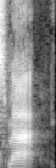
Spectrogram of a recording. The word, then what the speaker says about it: Smaht: But at the end of War Room, they had this competition called Wicked Smart. Wicked Smat. You don't pronounce the R.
